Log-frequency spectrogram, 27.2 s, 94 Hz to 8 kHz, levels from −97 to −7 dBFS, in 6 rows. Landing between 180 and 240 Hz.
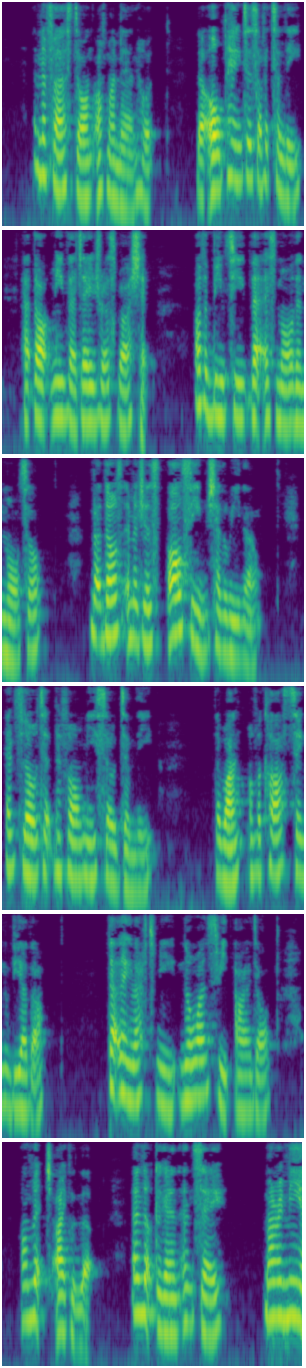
Yes: high, 190 Hz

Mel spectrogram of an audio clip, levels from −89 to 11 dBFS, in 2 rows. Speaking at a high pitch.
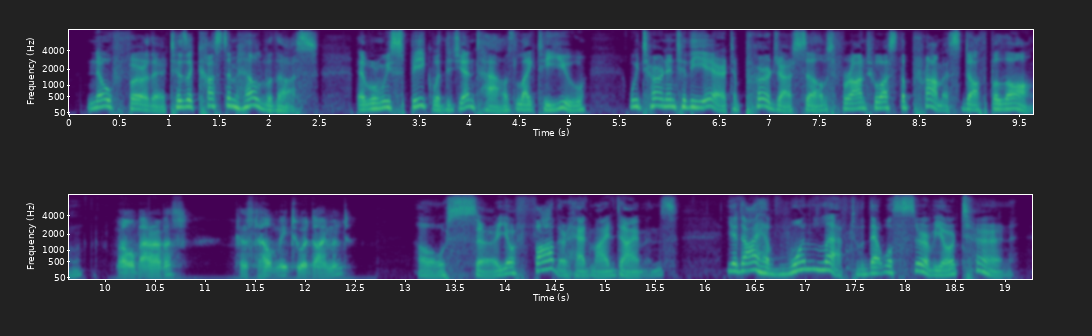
No: medium, 145 Hz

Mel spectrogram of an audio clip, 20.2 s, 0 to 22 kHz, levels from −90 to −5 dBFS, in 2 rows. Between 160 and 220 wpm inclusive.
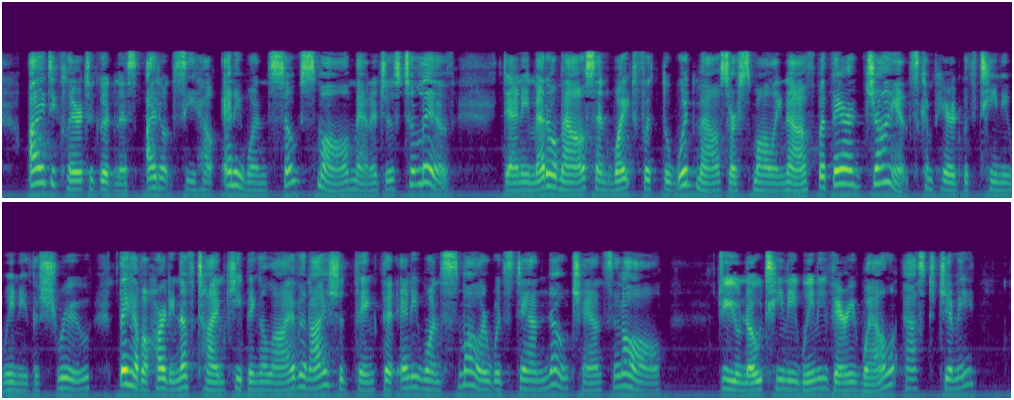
Yes: average, 200 wpm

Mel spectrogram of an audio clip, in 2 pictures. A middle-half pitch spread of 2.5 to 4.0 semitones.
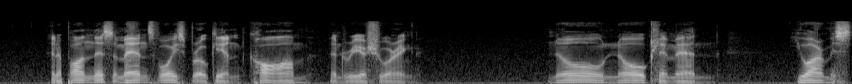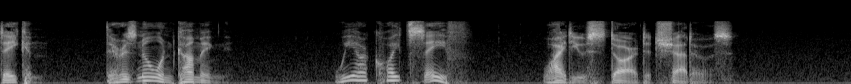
Yes: average, 3.3 semitones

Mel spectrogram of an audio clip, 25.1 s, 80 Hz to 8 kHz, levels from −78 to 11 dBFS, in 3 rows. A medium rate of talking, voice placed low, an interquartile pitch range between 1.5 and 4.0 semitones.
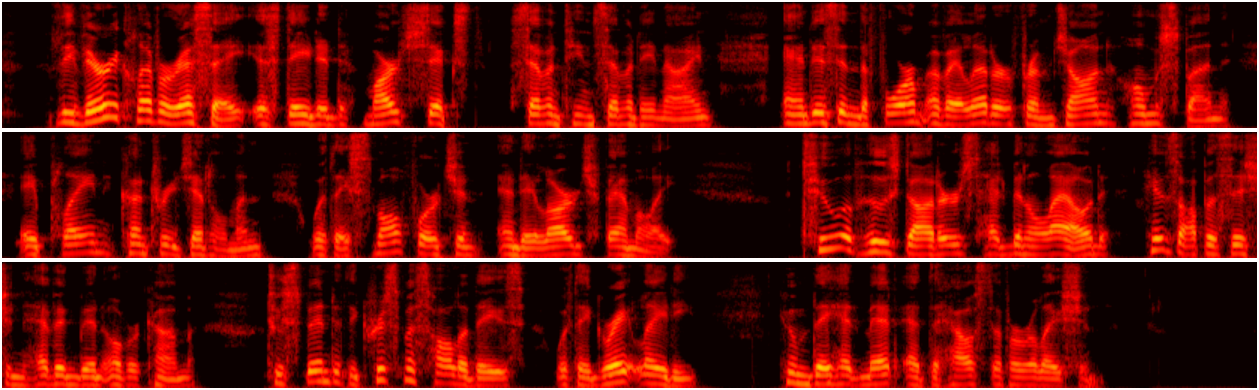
No: average, 150 wpm; medium, 150 Hz; average, 3.2 semitones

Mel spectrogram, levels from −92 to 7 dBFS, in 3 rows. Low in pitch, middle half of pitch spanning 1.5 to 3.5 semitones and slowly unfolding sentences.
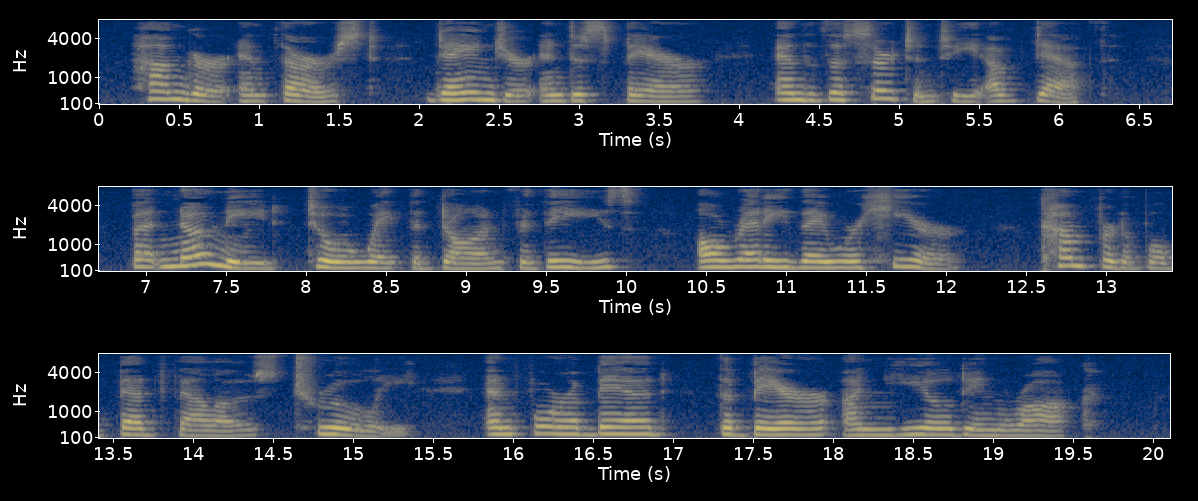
No: high, 210 Hz; average, 3.2 semitones; slow, 105 wpm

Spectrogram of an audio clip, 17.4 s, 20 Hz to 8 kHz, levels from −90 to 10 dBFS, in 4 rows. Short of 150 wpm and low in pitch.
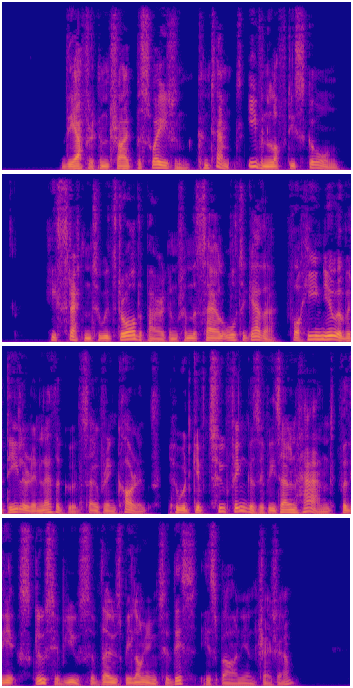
No: average, 170 wpm; low, 100 Hz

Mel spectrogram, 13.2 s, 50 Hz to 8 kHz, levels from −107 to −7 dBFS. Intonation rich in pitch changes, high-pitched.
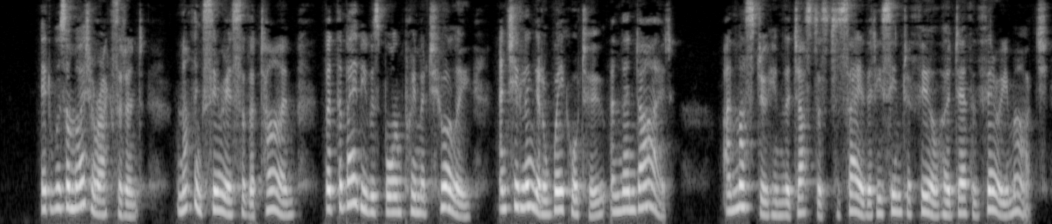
Yes: wide, 5.8 semitones; high, 220 Hz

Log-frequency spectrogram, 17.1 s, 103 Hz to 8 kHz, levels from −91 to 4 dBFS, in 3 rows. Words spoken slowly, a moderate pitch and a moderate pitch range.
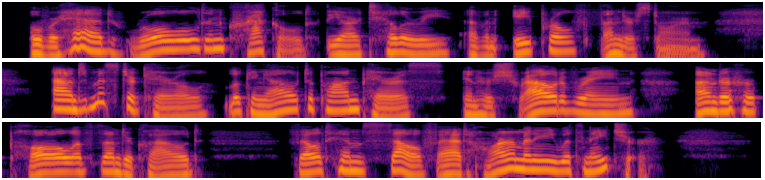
Yes: slow, 115 wpm; medium, 165 Hz; average, 5.0 semitones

